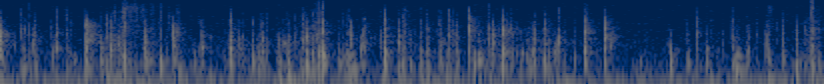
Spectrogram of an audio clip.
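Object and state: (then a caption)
Full plastic bag of walnuts. A full Alesto plastic foil bag of walnuts is held in the hand and crinkled, scratched and shaken with the fingers. The result is a dense run of quiet, sharp crinkling crackles and scratchy rustles with bright high edges, each snapping off almost instantly.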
